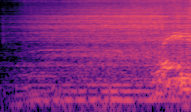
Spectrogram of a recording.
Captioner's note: cheers and applause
